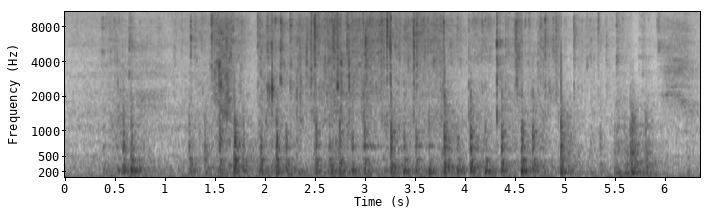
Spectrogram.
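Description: Eggs being beaten one at a time into cake batter for a cinnamon marble cake, heard as a fast, steady stream of close, repetitive tapping and sloshing strokes with no voices.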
